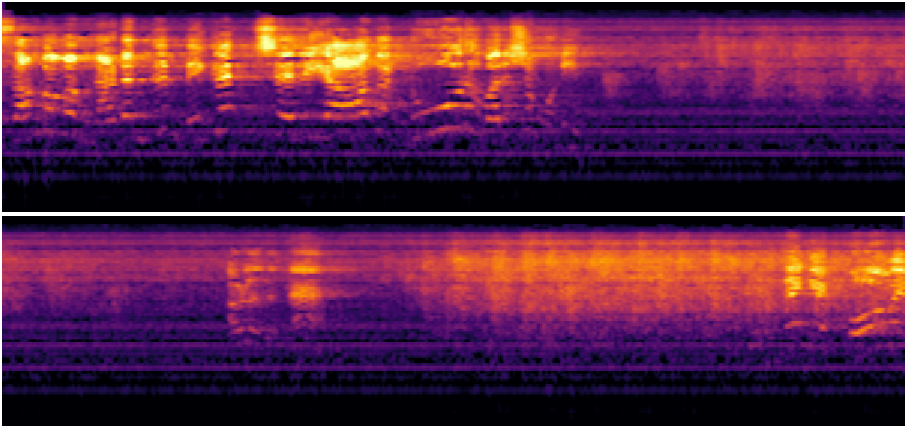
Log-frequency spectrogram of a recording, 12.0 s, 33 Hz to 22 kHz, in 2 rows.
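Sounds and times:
audience clapping: 4.7 - 6.2, 8.8 - 11.8.

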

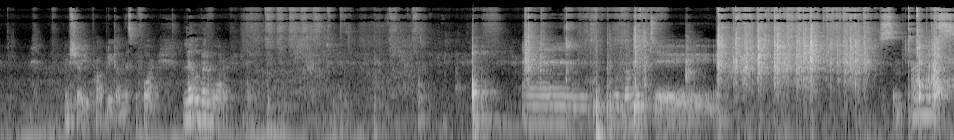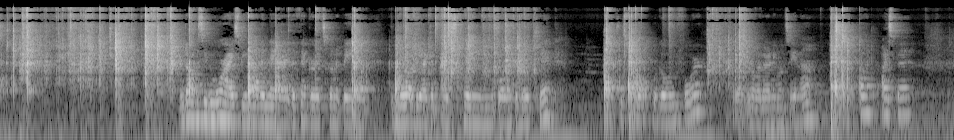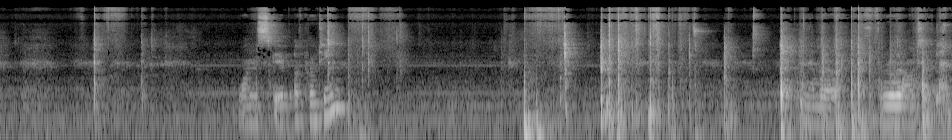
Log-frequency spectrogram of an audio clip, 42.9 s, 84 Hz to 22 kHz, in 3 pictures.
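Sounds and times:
low steady hum: 0.0 - 42.9
ice cubes clattering: 10.8 - 17.3, 19.7 - 22.4, 24.9 - 25.6.

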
